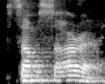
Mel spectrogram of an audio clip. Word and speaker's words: samsara: Samsara? – Samsara, yes.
